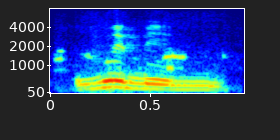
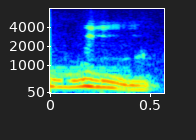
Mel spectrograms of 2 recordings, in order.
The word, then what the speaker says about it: women: That is more like an A. Women. Okay? Women. Not we, women.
